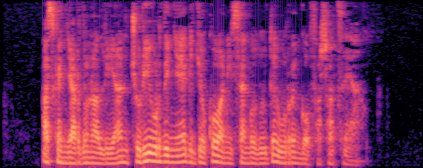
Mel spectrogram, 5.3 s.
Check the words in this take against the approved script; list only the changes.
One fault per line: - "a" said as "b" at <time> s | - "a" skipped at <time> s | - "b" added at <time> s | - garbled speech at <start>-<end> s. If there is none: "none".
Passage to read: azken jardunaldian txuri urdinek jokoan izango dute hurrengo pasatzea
none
